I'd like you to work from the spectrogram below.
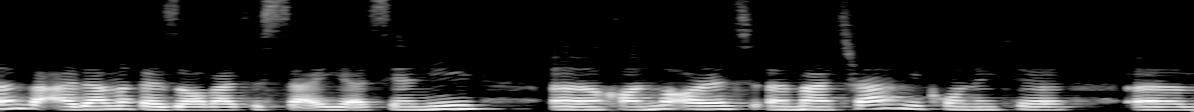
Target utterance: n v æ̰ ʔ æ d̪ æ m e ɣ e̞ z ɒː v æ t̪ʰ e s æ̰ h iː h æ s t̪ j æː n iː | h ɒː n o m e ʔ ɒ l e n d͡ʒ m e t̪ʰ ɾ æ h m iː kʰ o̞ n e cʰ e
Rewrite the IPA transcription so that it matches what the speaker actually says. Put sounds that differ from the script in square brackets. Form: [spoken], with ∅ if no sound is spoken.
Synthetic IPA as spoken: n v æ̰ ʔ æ d̪ æ m e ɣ e̞ z ɒː v æ t̪ʰ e s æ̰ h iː h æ s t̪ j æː n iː | [x] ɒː n [u] m e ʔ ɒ [ɾ] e n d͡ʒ m [æ] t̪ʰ ɾ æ h m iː kʰ o̞ n e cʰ e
